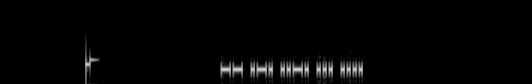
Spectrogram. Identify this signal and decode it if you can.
Morse code, heard as a keyed tone, about 41 wpm, 700 Hz. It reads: MRFSH
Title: Code Groups - 5 Letters - 40wpm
